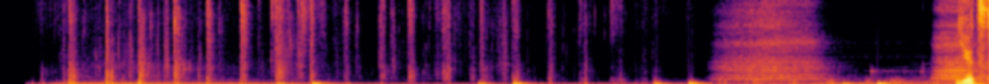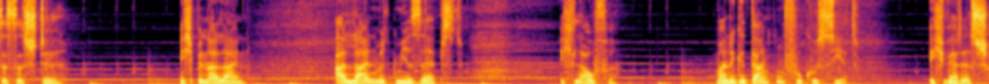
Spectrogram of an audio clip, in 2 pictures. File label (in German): Synchron; Olympia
